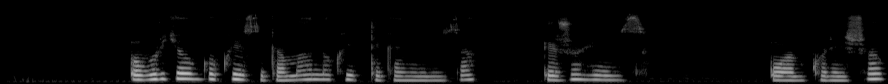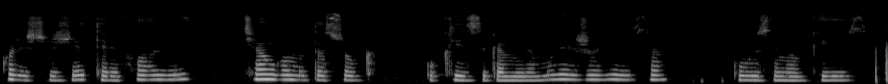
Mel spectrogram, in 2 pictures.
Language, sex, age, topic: Kinyarwanda, female, 18-24, finance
